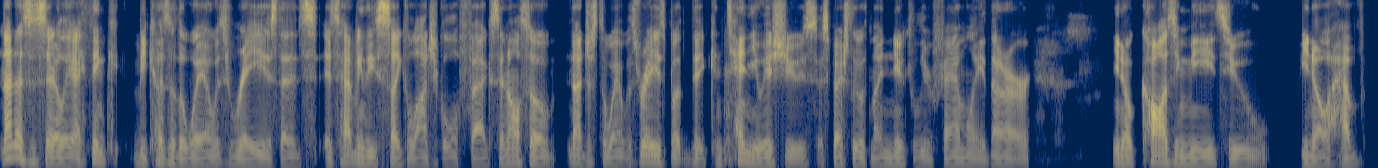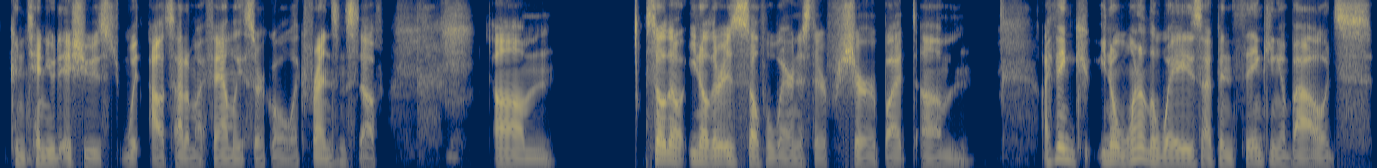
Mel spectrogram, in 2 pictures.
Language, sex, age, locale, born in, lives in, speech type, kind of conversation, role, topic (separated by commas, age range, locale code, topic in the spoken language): English, male, 30-34, en-US, United States, United States, conversation, advice, user, How can I improve communication with my loved one?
